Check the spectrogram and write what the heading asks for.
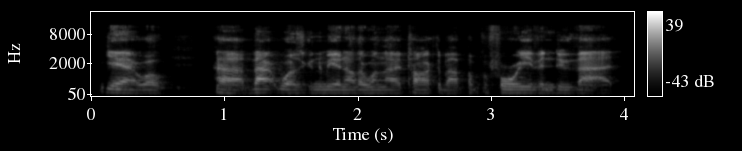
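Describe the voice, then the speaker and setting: A man co-hosting a casual soccer podcast, telling stories in an animated way, his pitch climbing as he gets excited. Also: fast talker. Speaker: podcast co-host.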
